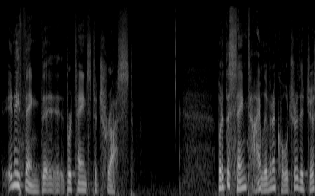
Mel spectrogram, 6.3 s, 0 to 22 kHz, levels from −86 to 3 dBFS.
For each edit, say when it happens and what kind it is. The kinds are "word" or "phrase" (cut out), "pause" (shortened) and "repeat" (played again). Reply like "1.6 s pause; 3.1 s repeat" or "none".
1.3 s word; 5.2 s word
